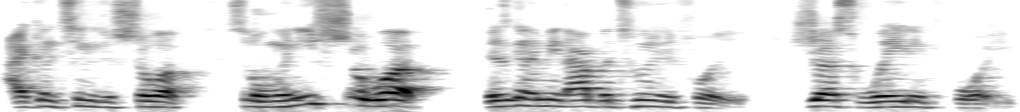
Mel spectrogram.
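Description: A man's voice: fairly high pitch, quick pace, darkish tone, roomy sound. A man in his twenties, a guest entrepreneur, talking in a casual, emphatic, motivational way. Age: 20s. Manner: emphatic, motivational, repeats himself. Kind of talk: casual interview chat.

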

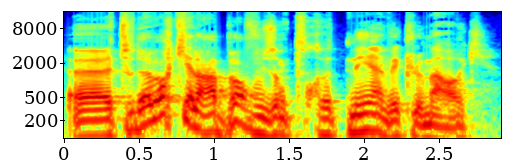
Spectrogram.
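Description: A man's voice: fairly low pitch, sing-song, fairly quick, a little mellow. A man hosting an interview show, speaking formally and hesitantly with frequent fillers. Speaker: talk show host.

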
